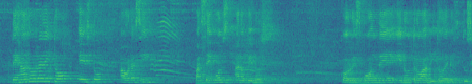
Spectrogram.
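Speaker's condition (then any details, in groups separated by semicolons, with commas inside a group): No condition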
